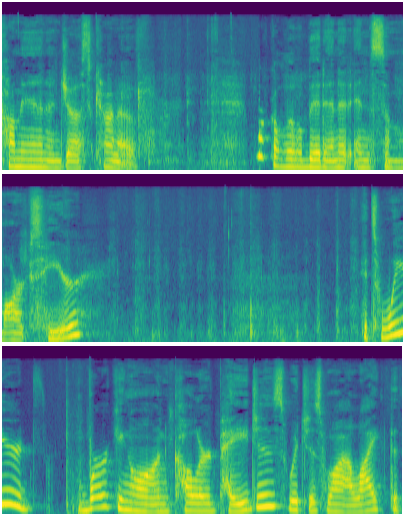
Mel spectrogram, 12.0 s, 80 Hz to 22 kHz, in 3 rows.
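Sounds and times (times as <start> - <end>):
crayon scratching on paper: 1.0 - 7.9.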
